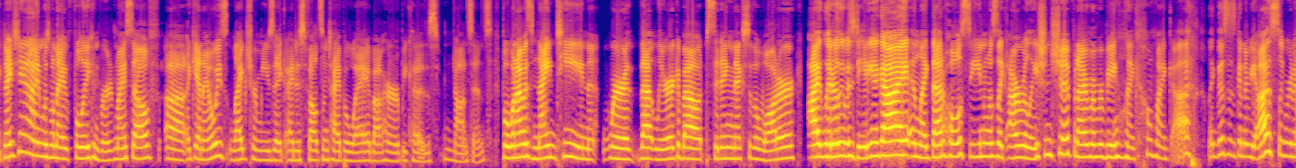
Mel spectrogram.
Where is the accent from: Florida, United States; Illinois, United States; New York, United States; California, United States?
Florida, United States; I'm from Florida, and it's more country than you think.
